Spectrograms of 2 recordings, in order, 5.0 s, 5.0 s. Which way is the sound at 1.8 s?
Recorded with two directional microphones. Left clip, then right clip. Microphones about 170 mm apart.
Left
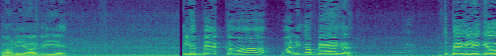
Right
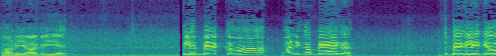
10° left (ahead or behind).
